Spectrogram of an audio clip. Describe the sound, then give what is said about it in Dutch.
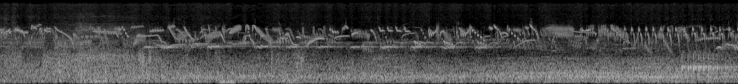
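Great spotted woodpecker calls within a dense chorus of birdsong, short sharp high notes repeating among many overlapping chirps and trills, steady and unbroken for about seven seconds. “Grote bonte specht.”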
